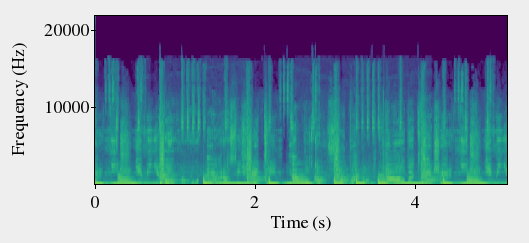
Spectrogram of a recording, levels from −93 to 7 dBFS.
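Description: Changing processor or graphics load is shifting the shared ground under the audio circuit, letting computer activity noise leak in from 0.55 s to 4.2 s: a buzzy, chirping rasp pulsing at around 200 times a second, roughly 30 dB beneath the sound, and following the machine's activity rather than the audio.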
